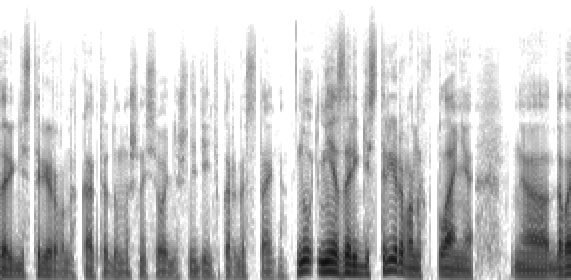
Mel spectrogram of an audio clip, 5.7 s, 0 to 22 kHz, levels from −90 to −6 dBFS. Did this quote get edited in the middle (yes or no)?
no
